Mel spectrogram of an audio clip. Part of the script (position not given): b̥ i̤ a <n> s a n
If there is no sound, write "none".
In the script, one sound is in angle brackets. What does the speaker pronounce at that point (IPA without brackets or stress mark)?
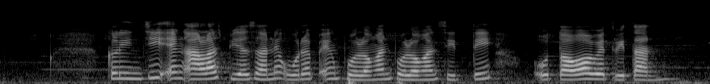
none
